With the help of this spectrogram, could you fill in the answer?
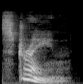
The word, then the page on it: strain: British English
